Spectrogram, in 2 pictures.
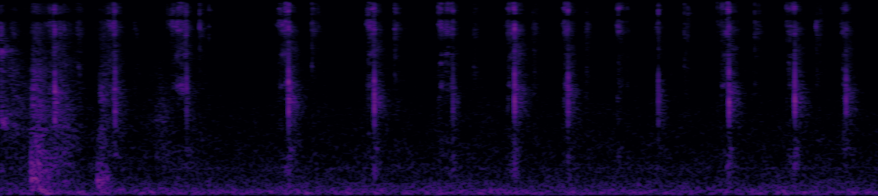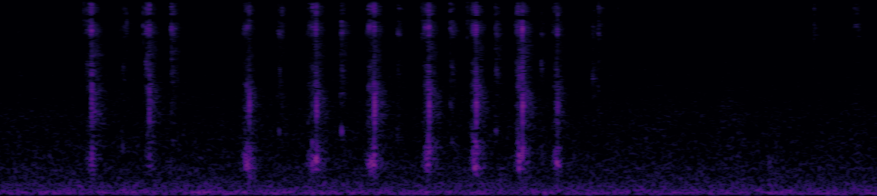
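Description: Grooming scissors snipping the hair on an old Schnauzer's face and head: a run of faint, quick, irregular snips, about two or three a second, that stops shortly before the end.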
